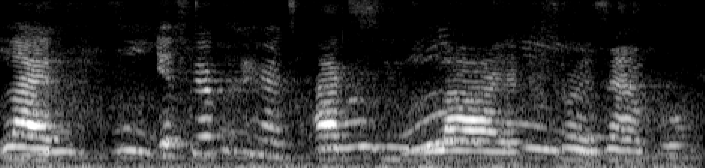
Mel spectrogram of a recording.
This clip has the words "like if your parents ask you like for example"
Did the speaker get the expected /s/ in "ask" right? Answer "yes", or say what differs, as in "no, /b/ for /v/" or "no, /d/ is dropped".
no, /s/ is dropped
